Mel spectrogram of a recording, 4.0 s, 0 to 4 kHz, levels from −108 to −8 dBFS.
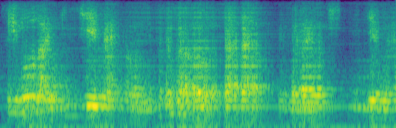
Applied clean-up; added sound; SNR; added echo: neural separator model SepFormer DNS4.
